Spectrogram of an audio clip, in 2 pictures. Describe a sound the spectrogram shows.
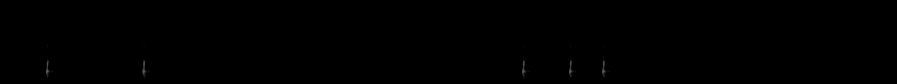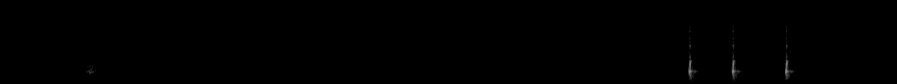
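Short menu clicks tick now and then as selections change.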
